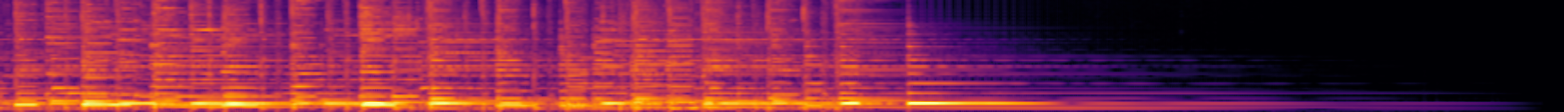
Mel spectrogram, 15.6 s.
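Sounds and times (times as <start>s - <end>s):
string choir: 0.0s - 10.6s.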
